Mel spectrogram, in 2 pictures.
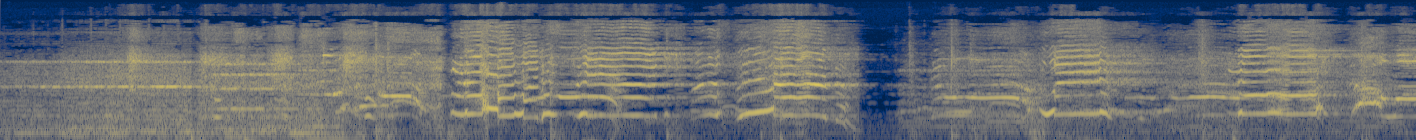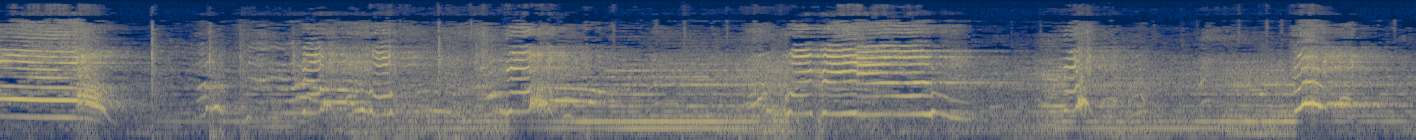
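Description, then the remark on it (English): A crowd of people, portraying the people of Noah's day, screams and wails together, overlapping anguished voices rising and falling loudly and continuously, with only one brief lull before the cries surge again. “We see the people in Noah's day as they begin to scream, and Noah, let us in.”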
